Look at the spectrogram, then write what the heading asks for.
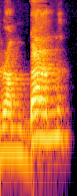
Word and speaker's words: Ramban: The stress, when we say Rambam, we do the stress at the first half, Ram, that's right, and Ramban, you do the stress on the second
